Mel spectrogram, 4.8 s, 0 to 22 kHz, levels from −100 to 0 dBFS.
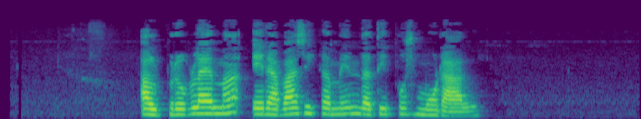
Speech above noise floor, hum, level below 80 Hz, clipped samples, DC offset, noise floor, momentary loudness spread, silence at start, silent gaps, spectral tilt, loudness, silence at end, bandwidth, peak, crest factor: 51 dB; none; -72 dBFS; under 0.1%; under 0.1%; -71 dBFS; 8 LU; 1.05 s; none; -5.5 dB/octave; -21 LUFS; 1.25 s; 10.5 kHz; -2 dBFS; 20 dB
